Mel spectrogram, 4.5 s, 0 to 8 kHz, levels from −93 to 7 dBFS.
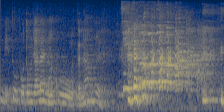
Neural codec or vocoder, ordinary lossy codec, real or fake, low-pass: none; none; real; none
